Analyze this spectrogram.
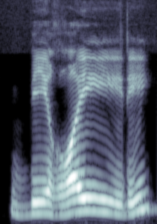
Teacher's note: غین کو موٹا پڑھنا ہے اور آخر میں را کے نیچے زیر ہے تو اس کو باریک پڑھنا ہے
